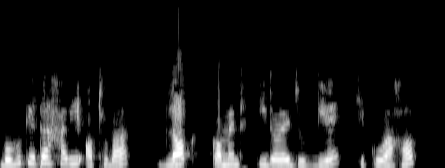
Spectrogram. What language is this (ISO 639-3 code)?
asm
